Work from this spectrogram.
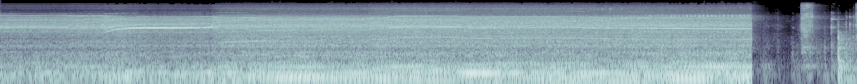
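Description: A power saw making a dry cut on plumbing material, a loud steady whine with shifting high tones running for about seven seconds before stopping abruptly, followed by brief clattering.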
